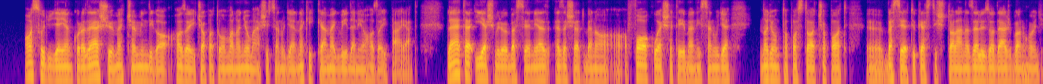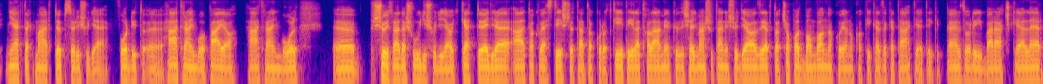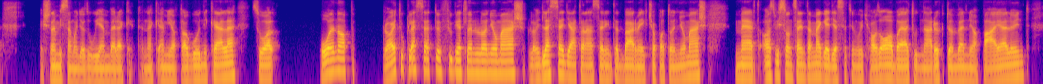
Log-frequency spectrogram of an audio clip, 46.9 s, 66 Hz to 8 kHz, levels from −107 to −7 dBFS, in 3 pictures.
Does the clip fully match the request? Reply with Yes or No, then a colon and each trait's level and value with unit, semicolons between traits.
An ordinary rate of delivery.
No: fast, 165 wpm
